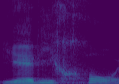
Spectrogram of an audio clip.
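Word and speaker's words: יְרִיחוֹ: 섭리에 우리가 함께 보고 있는데요에 먼저 여리고 오늘 살펴볼 내용이 이제 여리고 여리고는 정확하게 히브리어로 발음하면 어이 예리코 이렇게 돼 예리코 이렇게 발음이 됩니다 그래서이 마지막이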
